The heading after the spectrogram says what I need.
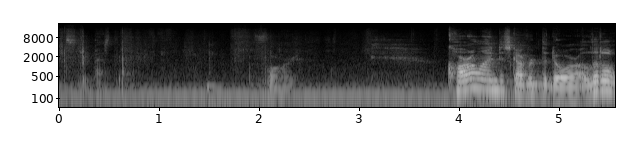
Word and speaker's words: Coraline: as Miss Spink told Coraline the first time she met her. "You see, Caroline," Miss Spink said, getting Coraline's name wrong. Almost got me saying it wrong.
